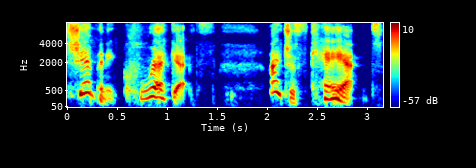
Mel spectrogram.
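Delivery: bougie, high, swooping delivery. Recalling the most bougie way someone said an expression: mock-bougie delivery. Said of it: "the most like bougie way to like say".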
